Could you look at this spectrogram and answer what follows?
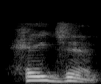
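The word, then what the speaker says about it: HeyGen: Hey Jen.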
